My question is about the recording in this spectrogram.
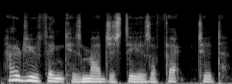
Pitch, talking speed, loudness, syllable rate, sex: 140 Hz, 205 wpm, -16 LUFS, 5.8 syllables/s, male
